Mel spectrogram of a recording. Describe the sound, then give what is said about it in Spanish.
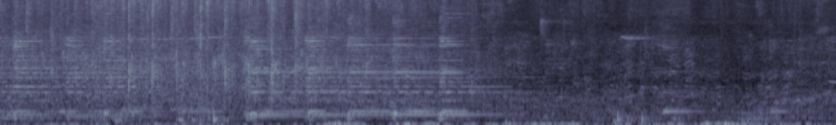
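Applause from an audience at an anniversary gathering and international support-network meeting: dense, steady clapping mixed with crowd chatter and voices, thinning out after about six seconds into quieter murmuring. “Rendemos un fuerte aplauso, compañeros.”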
